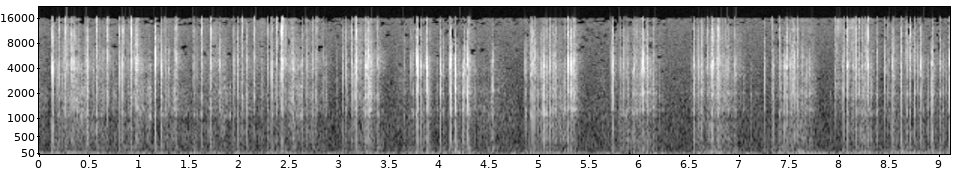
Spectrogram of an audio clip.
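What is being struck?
Solid dark chocolate bar.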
